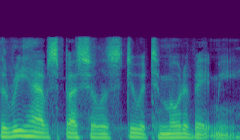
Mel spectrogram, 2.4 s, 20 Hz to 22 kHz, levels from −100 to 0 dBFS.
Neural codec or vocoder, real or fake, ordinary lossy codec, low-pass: none; real; AAC, 48 kbps; 7.2 kHz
